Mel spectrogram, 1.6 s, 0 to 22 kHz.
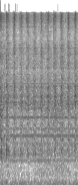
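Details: Jaguar XJ8 X308 CD changer: fast even whirring chatter when loading or ejecting while nothing happens; loading arm not doing its job, stripped gear in the mechanism.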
